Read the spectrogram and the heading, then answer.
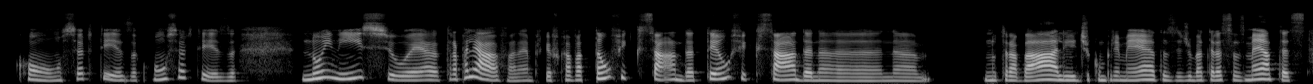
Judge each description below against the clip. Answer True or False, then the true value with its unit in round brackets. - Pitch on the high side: True (200 Hz)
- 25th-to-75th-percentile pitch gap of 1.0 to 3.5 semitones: False (4.2 semitones)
